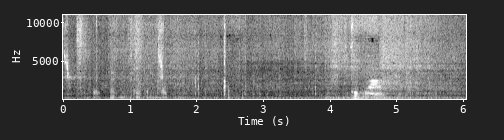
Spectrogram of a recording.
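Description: Near silence with faint scattered clicks and rustles, and a brief voice-like sound about four and a half seconds in.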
